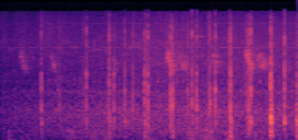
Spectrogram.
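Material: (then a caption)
Cardboard. A hollow purple and white printed cardboard teacake box, held against the chest outdoors, is tapped with the fingertips of both hands. About eleven light, dry, hollow taps land in an irregular rhythm, each dying away almost at once. The taps grow gradually louder toward the end over a soft, steady background.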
